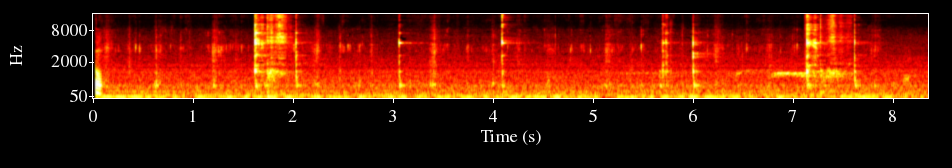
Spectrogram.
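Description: A spoon clinking and scraping against a bowl in a string of sharp clicks, the loudest cluster about a second and a half in and another near the end.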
